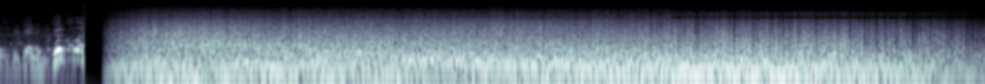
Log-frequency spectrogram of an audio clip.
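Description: A rocket engine roars loudly and steadily.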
